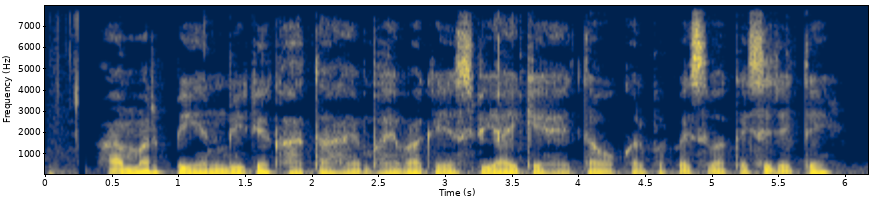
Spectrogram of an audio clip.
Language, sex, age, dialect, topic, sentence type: Magahi, male, 60-100, Central/Standard, banking, question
